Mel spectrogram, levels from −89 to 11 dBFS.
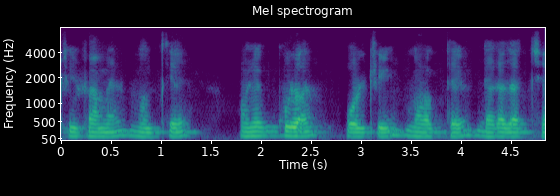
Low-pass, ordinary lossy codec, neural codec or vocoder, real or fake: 7.2 kHz; none; codec, 16 kHz, 2 kbps, FreqCodec, smaller model; fake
